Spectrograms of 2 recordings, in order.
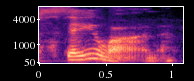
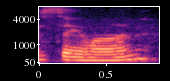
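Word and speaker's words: Ceylon: So there's the salon. And that's spelled with a C. C E Y L O N.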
